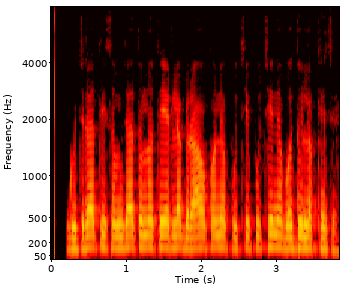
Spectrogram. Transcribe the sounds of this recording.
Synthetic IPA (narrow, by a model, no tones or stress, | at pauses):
ɡud͡ʒɾat̪isəmd͡ʒat̪ũnət̪ʰieʈleɡɾaɦəkoneput͡ʃʰiput͡ʃʰinebəd̪ʱũləkʰet͡ʃʰe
